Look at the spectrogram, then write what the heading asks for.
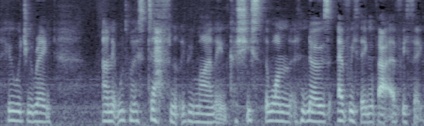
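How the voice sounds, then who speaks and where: A woman speaks with a British accent. Her pitch is very deep and low. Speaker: pop group member. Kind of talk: interview. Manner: loud; blunt.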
